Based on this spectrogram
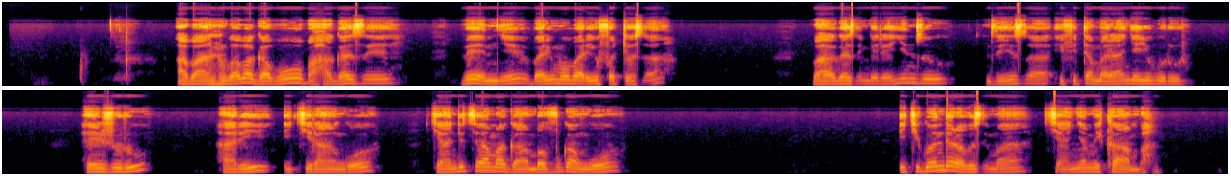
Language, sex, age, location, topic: Kinyarwanda, male, 25-35, Nyagatare, health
